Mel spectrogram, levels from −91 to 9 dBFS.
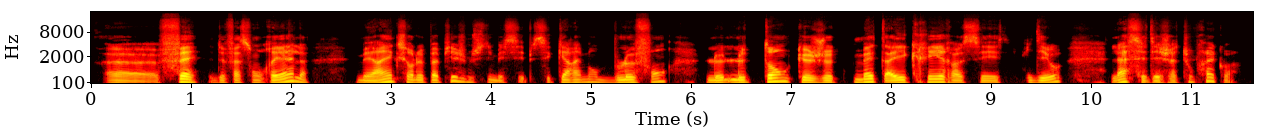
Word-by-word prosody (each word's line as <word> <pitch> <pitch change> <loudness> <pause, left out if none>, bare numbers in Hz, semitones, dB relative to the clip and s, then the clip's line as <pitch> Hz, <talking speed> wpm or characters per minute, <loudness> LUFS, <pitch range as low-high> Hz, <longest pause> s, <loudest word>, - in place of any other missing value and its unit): heu, 90 -4 -3
fait 130 +1 +6
de 100 +2 -8
façon 105 +1 -2
réelle, 125 - +2 0.5
mais 95 -1 +1
rien 135 +9 +5
que - - -2
sur 115 - +1
le 110 - -1
papier, 115 - -1
je 145 - -7
me 115 - -10
suis 95 - -7
dit: 115 - -9
«Mais 95 -2 -7
c'est - - -8
p - - -16
c'est - - -4
carrément 120 +1 -2
bluffant, 115 +7 -2 0.4
le 100 0 +1
le 110 -1 0 0.2
temps 155 +1 +5
que 110 -2 +5
je 100 +1 +3 0.2
mette 130 +3 +2
à 100 - +7
écrire 110 0 +2
ces 95 0 -3
ces - - -20 0.3
vidéos, 105 +9 0 0.5
là, - - +3
c'est - - -1
déjà 90 0 -1
tout 130 - -10
prêt, 170 +6 -3
quoi». - - -14
110 Hz, 195 wpm, -26 LUFS, 100-130 Hz, 0.5 s, à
